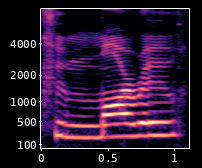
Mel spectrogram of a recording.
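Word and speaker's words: cumaru: and see the next hook is kymaro ku ku Maru is how it's said and this is a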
